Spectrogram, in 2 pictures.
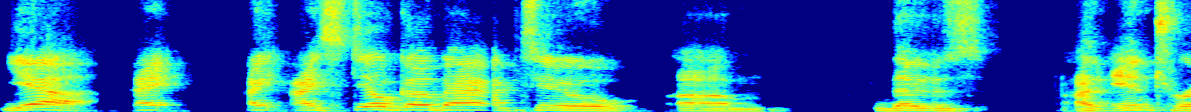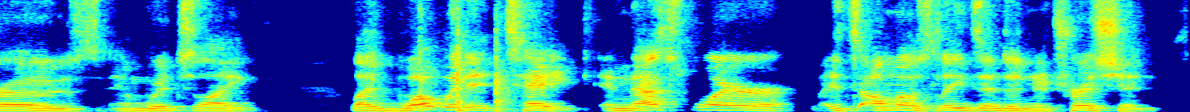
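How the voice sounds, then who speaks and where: A man's voice: a little high, takes it slowly, rough recording. A man in his forties, a podcast guest on a video call, telling stories in an earnest, rambling way. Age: 40s. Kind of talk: casual conversation on a video call. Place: home, remote video call. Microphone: video call microphone.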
